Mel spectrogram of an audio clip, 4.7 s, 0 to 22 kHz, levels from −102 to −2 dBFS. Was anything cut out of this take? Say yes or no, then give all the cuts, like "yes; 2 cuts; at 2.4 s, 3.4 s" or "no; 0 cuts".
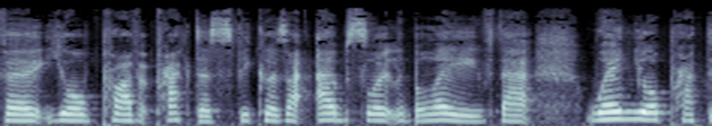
no; 0 cuts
